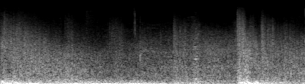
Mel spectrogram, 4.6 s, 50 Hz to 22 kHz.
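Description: A T21 American light tank's gun fires in World of Tanks, aimed at a T-150: a loud, sharp blast late in the clip rises out of a constant heavy battlefield rumble, with no talking.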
